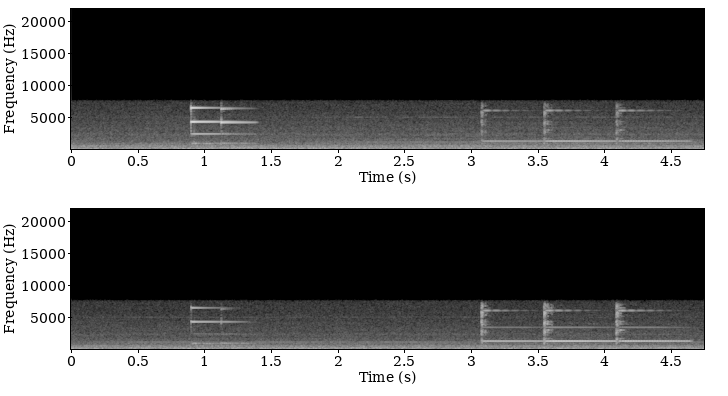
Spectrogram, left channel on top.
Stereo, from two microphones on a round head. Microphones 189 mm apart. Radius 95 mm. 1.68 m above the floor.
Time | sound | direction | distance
0.9 | a bicycle bell | 65° left (ahead or behind) | ?
3.1 | a buzzer | 35° right (ahead or behind) | ?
